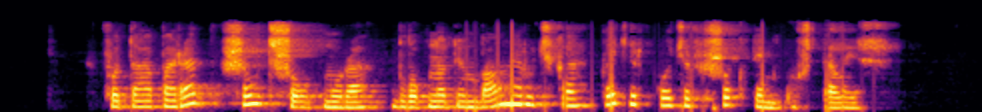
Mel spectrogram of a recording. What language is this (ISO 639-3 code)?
chm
